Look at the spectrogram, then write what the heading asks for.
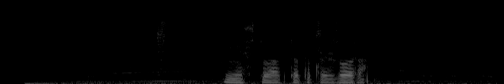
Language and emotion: Russian, neutral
